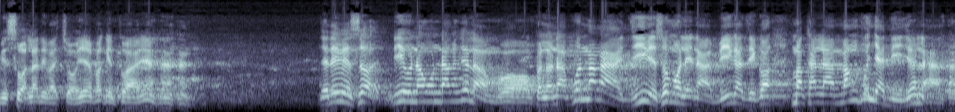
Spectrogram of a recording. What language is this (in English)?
Malay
